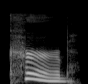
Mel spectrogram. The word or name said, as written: kerb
